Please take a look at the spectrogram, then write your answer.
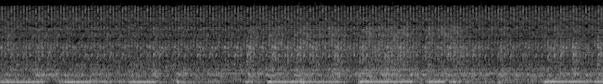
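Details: Kia Rio 3 cold start, idling cold: light tapping coming and going over the engine hum, about four per second; engine knock when cold, cause unclear.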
